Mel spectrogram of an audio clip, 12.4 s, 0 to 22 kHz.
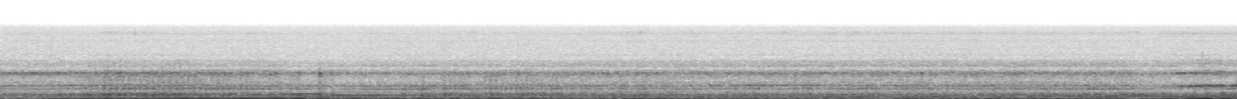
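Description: Hyundai Avante Cup race car's engine running hard at full throttle, heard from inside the cabin. It pulls high in third, changes up to fourth partway through, and climbs on toward about 5,500 rpm. The rumble gets louder near the end as braking begins.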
